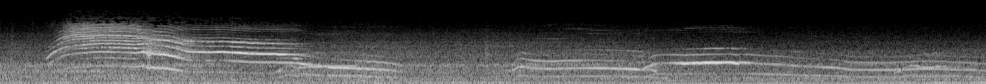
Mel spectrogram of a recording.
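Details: Cats fighting loudly: a high, rising screech with rich harmonics opens, bending down into moaning wails, followed by several wavering, drawn-out yowls trading back and forth, with a steady low hum beneath.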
